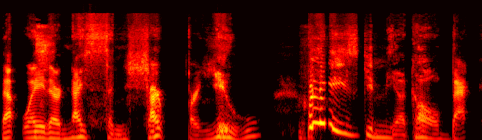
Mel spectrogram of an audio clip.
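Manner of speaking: creepy voicemail voice. Retold or imitated. Leaving a creepy voicemail for the association president. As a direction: menace him playfully into calling back. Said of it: "And that was the voicemail".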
